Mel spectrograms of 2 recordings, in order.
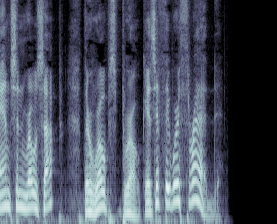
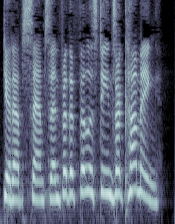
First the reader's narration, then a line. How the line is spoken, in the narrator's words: she called out as before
